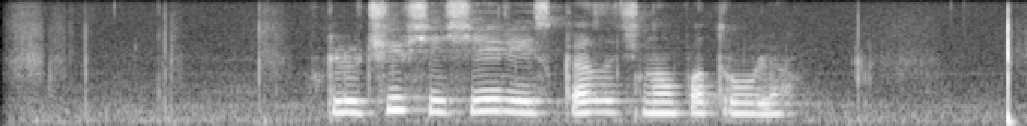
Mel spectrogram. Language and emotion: Russian, neutral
